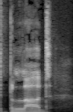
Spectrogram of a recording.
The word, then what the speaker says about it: blood: So yeah, it's blood and other words with double O that have the A sound.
